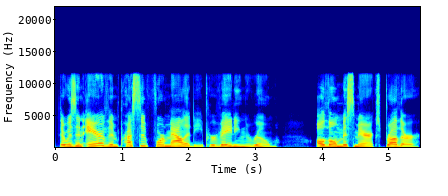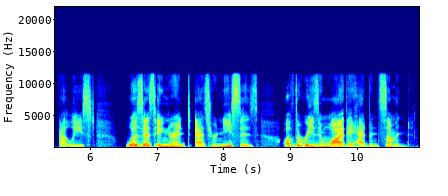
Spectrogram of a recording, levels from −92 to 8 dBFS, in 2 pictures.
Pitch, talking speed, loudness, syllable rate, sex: 230 Hz, 165 wpm, -19 LUFS, 5.2 syllables/s, female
